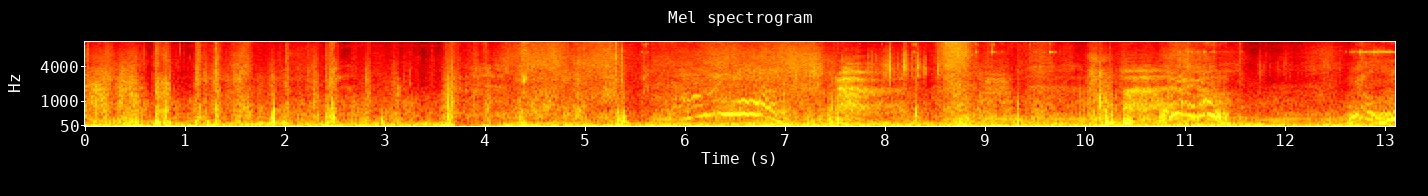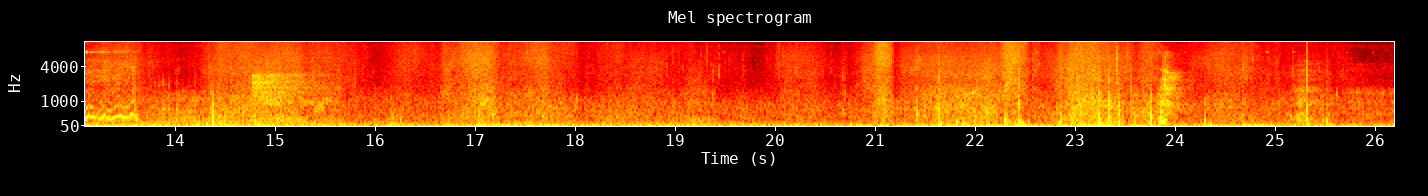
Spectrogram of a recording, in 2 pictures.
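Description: Nylon hammock fabric and clothing rustling and shifting as a person struggles to climb out of a camping hammock, with irregular knocks and handling noise close to the microphone.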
